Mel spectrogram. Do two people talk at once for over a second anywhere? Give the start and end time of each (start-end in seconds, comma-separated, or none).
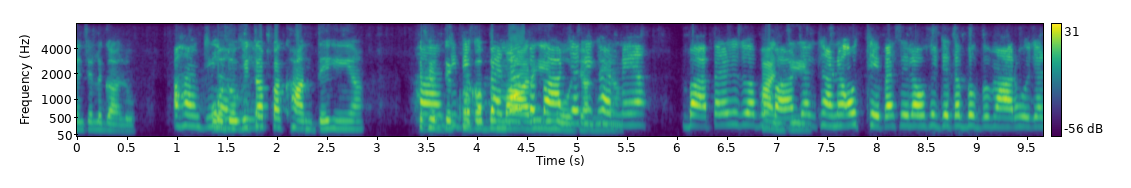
3.4-5.4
